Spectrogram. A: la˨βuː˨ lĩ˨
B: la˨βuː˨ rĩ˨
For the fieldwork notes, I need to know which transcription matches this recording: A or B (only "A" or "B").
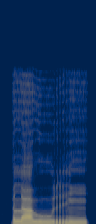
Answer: B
